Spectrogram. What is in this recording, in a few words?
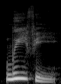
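"leafy", English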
